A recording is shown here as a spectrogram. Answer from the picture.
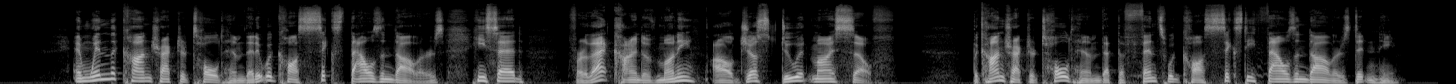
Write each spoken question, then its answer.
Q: The contractor told him that the fence would cost $60,000, didn't he?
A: No, that's not correct. He told him it would cost $6,000, not $60,000.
